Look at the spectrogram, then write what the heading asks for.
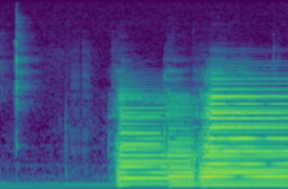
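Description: Clean electric guitar tone: a faint click, then two loud strummed chords, the second about a second after the first, each ringing out with a bright, sustained sound and no voices.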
